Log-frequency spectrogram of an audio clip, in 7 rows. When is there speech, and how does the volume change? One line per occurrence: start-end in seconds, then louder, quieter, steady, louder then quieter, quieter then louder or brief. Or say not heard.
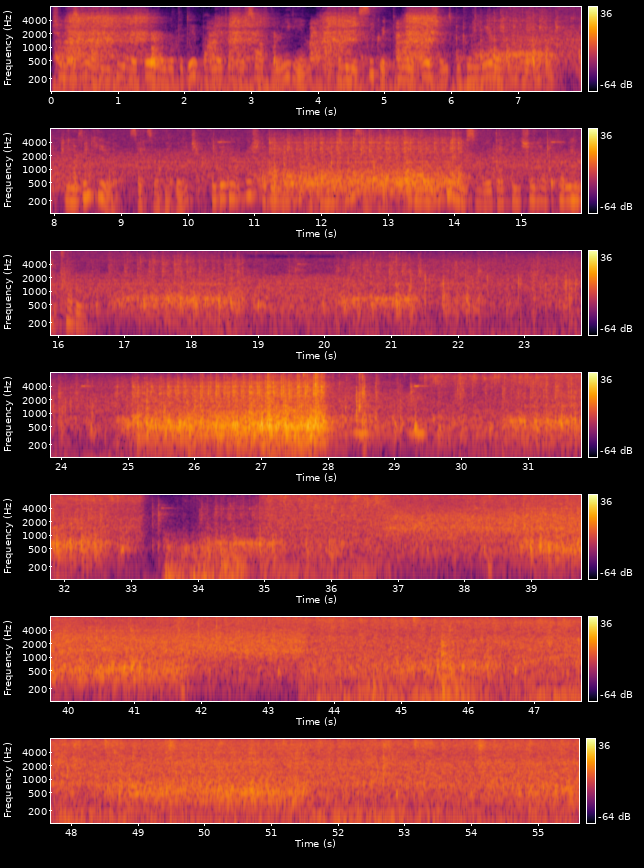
0.0-16.6 steady.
